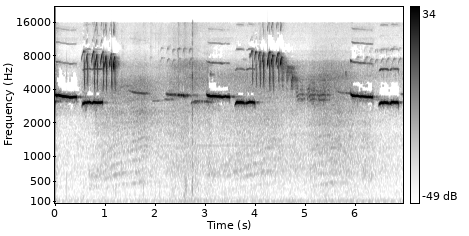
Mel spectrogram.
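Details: Black-capped chickadee repeating its pure two-note whistle, high then stepping lower, several times over seven seconds, mixed with bursts of quick buzzy 'dee' notes; a soft low hum and a brief knock in the background.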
